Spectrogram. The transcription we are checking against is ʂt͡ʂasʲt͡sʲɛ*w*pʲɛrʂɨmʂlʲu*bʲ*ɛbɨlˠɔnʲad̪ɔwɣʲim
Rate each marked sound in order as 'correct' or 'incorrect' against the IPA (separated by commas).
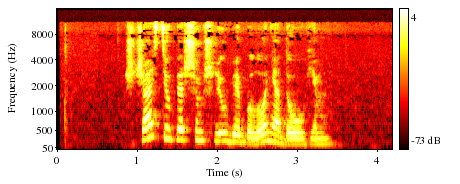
correct, correct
